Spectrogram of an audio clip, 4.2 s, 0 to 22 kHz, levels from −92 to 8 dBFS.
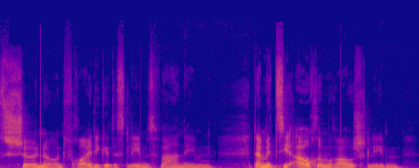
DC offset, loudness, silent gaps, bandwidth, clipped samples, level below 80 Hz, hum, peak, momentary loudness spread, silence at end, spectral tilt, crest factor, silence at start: under 0.1%; -31 LUFS; none; 17 kHz; under 0.1%; -60 dBFS; none; -12 dBFS; 10 LU; 0.15 s; -5 dB/octave; 18 dB; 0 s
